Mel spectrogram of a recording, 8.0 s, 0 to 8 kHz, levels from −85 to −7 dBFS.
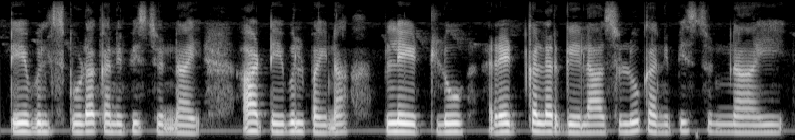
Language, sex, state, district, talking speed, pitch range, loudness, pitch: Telugu, female, Telangana, Hyderabad, 85 wpm, 175-190 Hz, -20 LUFS, 185 Hz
